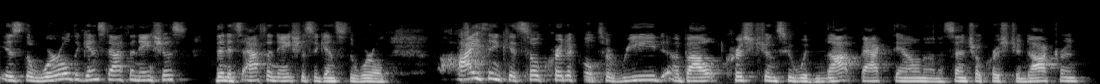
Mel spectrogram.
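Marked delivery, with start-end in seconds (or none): none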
